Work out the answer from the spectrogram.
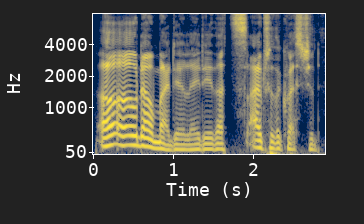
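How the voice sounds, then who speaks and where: A man's voice: mid-range voice, sing-song, normal speed, a bit bright, clean tone, no room sound, clean studio sound. A man with an Irish accent playing a calculating con-artist hypnotist in a radio drama, courteous, soothing and unctuous. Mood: evasive, professional. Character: smooth, calculating male con-artist hypnotist posing as scientist.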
